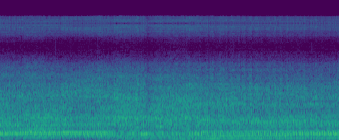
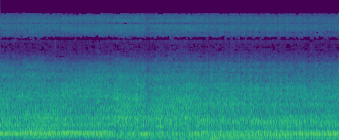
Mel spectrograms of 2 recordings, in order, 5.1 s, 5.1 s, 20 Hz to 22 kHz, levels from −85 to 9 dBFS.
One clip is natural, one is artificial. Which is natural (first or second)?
first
